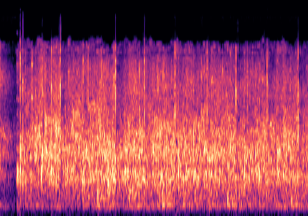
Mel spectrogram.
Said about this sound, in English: Wait, can you play the applause just though real quick? Because that was weird. I just want to hear the applause real quick.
